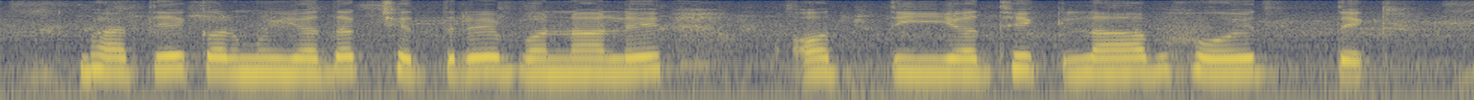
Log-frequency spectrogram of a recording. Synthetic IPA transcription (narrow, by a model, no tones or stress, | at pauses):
bʱaɾt̪ijəkəɾmujəd̪ək̚t͡ʃʰet̪ɾebənale | ət̪ijəd̪ʱiklabʱɦojt̪ekʰ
